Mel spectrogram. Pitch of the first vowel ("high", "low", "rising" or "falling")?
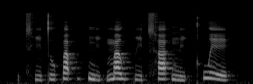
low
